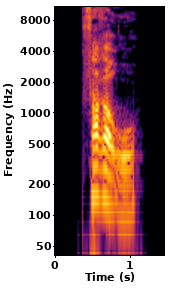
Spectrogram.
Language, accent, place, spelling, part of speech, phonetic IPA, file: German, Germany, Berlin, Pharao, noun, [ˈfaːʁao], De-Pharao.ogg
- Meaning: pharaoh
